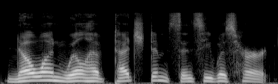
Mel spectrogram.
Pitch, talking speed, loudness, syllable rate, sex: 150 Hz, 215 wpm, -17 LUFS, 5.2 syllables/s, female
